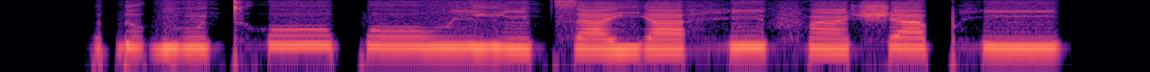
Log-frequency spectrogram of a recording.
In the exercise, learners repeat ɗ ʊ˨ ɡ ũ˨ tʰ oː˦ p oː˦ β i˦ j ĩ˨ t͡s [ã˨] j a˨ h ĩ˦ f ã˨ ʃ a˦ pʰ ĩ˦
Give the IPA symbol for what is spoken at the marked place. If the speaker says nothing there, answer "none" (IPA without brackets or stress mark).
a˨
